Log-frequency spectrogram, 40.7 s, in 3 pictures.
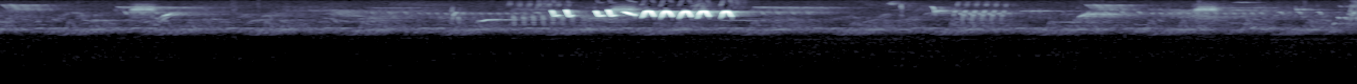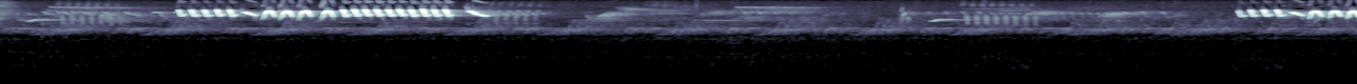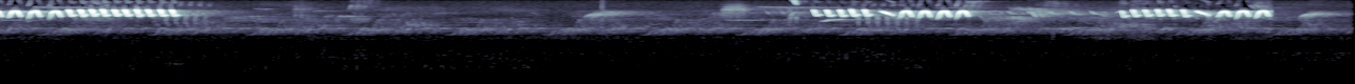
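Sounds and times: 
field sparrow: 0:00.0 - 0:40.6.

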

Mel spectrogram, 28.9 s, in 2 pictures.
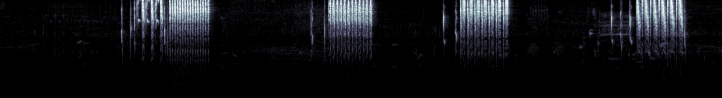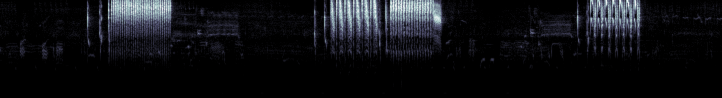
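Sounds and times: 
marsh wren song: 0:02.4 - 0:04.2, 0:06.2 - 0:07.5, 0:09.0 - 0:10.2, 0:12.3 - 0:13.8, 0:16.2 - 0:17.9, 0:21.0 - 0:23.3, 0:26.0 - 0:27.3.

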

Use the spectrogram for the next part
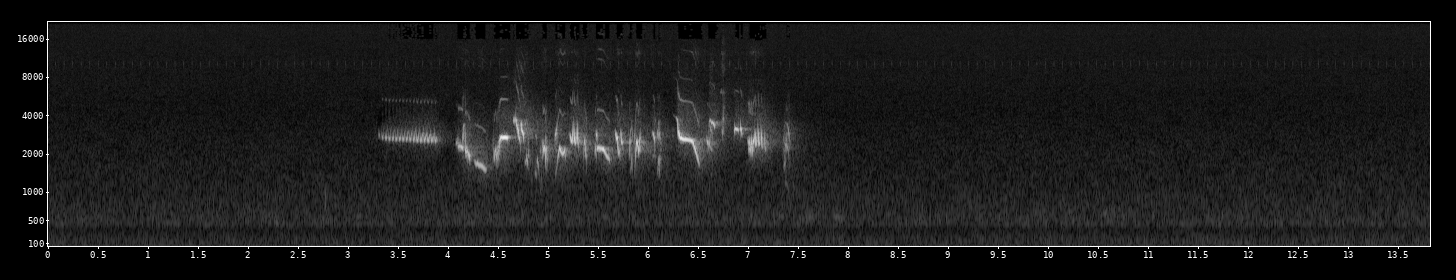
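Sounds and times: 
Sage thrasher singing through the night: 0:03.3 - 0:07.5.

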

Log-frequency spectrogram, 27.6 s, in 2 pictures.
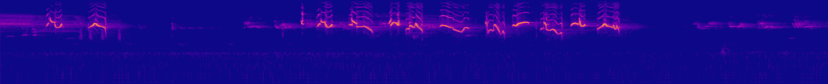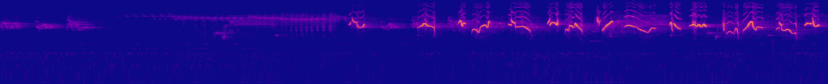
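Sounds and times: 
Rose-breasted Grosbeak whistled song: 0:00.0 - 0:02.0, 0:04.1 - 0:10.4, 0:16.6 - 0:27.5.

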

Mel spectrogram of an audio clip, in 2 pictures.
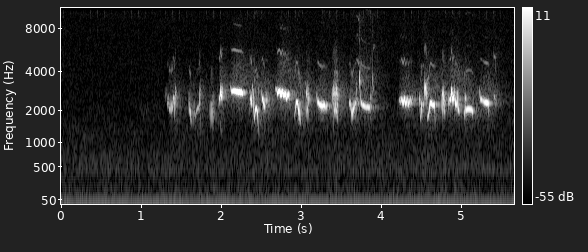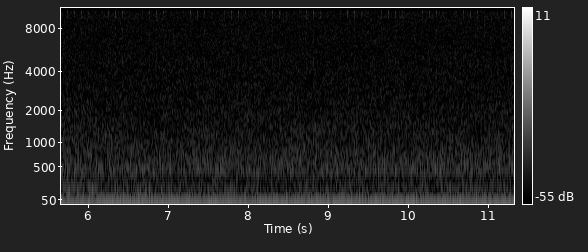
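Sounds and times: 
sage thrasher warbling song: 0:01.3 - 0:05.5.

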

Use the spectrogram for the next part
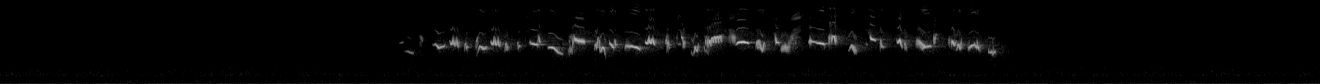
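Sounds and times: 
sage thrasher song: 0:04.0 - 0:10.0.

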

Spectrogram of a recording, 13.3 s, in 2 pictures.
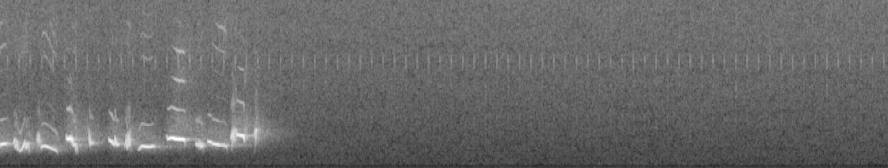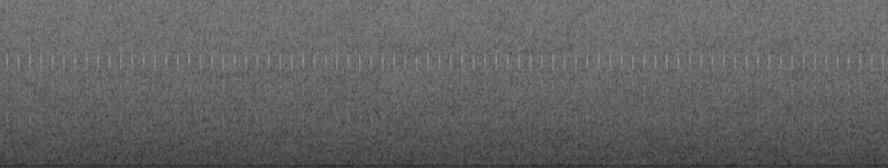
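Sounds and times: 
sage thrasher: 0:00.0 - 0:02.1.

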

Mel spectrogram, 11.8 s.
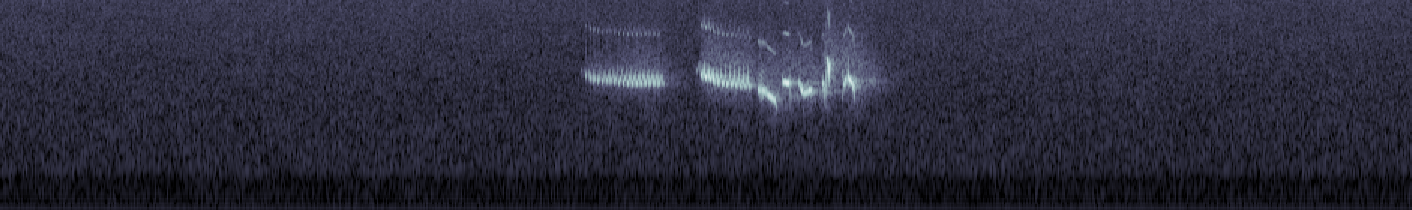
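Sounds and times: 
sage thrasher song: 0:04.9 - 0:07.3.

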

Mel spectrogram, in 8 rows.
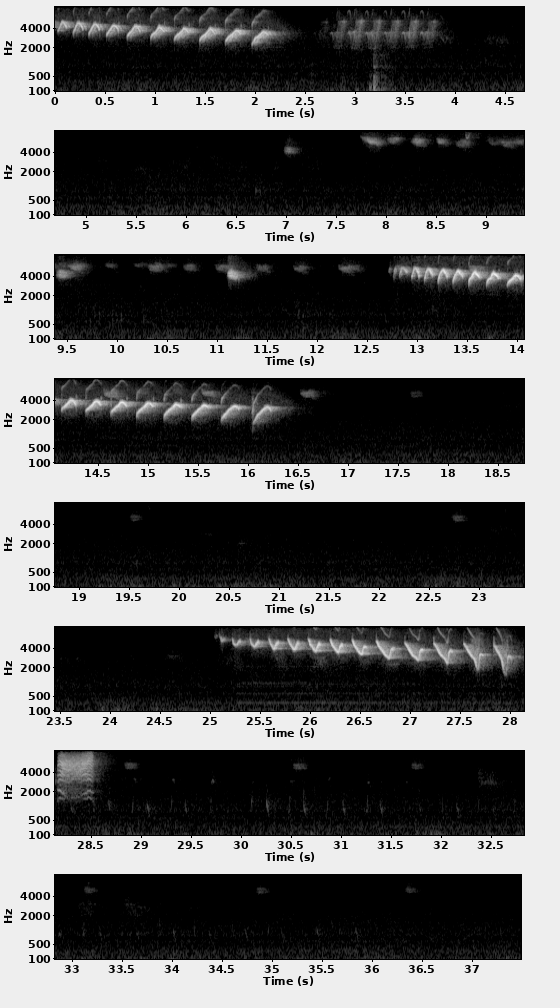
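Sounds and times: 
canyon wren singing: 0:00.0 - 0:04.0, 0:07.8 - 0:16.8, 0:25.1 - 0:29.8.

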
